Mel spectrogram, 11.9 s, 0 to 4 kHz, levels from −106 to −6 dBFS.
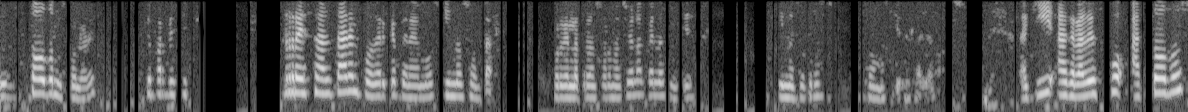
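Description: Throughout the speech, overdone noise removal is audible. Bands near the estimated noise floor are pulled down hard, so the background drops and breaks up into twinkling specks, and the G.711 mu-law call path band-limits the voice to nothing above 4 kHz.

In the pauses, comfort noise replaces the background at 2.06–2.5 s, 2.64–2.8 s, 5.06–5.18 s after "tenemos y no soltarlo", 5.38–5.54 s before "la transformación apenas empieza", 7.12–7.36 s, 7.46–7.66 s, 8.38–8.58 s, and 9.7–9.82 s after "somos quienes la llevamos". The real ambience gives way to steady, featureless noise, about 4 to 22 dB quieter. The likely cause is discontinuous transmission halting the stream during pauses while the receiver synthesises fill noise.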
